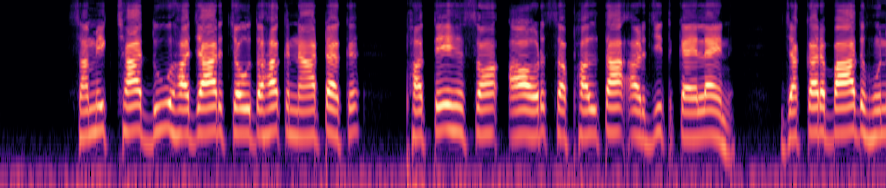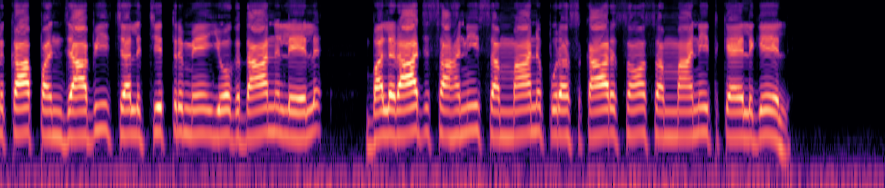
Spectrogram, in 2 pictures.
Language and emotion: Maithili, neutral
